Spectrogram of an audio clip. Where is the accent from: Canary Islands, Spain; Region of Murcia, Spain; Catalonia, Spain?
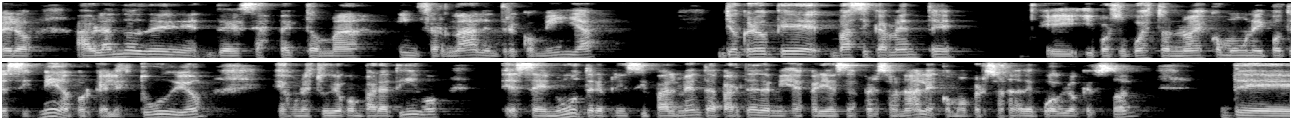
Canary Islands, Spain; Buenavista del Norte; cuando se celebraron allí en mi pueblo, en Buenavista del Norte, una jornada sobre diversidad sexual en los entornos rurales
